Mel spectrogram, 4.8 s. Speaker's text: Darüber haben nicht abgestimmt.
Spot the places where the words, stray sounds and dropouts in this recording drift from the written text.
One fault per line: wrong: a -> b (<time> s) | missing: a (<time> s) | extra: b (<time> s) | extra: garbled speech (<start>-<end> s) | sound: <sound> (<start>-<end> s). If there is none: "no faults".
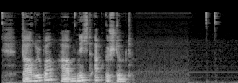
no faults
